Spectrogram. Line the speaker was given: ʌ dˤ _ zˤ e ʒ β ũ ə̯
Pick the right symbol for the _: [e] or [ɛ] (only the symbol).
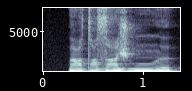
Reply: ɛ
